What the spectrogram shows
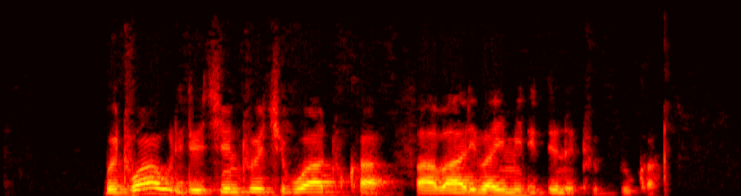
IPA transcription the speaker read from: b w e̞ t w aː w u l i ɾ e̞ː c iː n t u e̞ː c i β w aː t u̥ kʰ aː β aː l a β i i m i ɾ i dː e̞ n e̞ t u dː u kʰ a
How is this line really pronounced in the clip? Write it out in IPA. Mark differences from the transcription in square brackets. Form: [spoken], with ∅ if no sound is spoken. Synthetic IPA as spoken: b w e̞ t w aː w u l i ɾ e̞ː c iː n t u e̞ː c i β w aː t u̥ kʰ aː β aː l [i] β [a] i m i ɾ i dː e̞ n e̞ t u dː u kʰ a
